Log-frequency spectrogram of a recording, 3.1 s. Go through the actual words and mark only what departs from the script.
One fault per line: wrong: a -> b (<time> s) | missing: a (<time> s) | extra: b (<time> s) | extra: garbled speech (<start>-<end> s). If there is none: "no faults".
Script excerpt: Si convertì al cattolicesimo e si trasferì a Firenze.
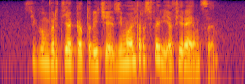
missing: si (1.7 s)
